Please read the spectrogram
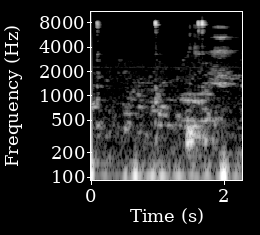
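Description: Near silence with a few faint, short computer mouse clicks, about five in two seconds.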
